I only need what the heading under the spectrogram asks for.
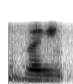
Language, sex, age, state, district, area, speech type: Assamese, female, 30-45, Assam, Golaghat, urban, conversation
